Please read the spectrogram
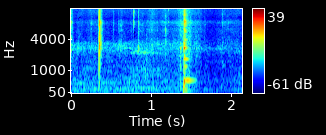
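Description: Small clicks from an expandable cigar tube being handled and pulled open, with one sharp click about one and a half seconds in.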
